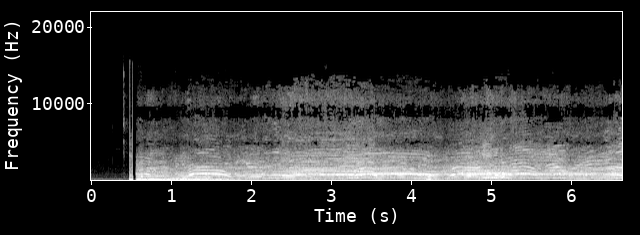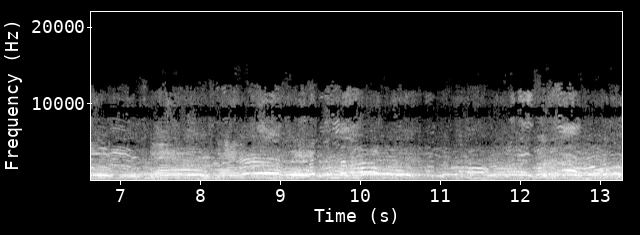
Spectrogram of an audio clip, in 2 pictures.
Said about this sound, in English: Now, that was a soundbite of people screaming for help.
